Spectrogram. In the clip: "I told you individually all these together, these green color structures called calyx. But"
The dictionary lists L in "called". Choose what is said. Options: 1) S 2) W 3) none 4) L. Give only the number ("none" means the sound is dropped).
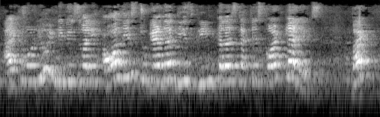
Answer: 4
